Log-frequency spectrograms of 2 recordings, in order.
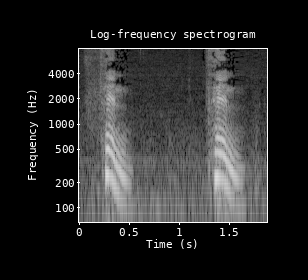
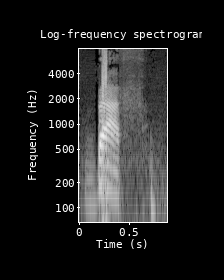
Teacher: it is a voiceless dental sound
